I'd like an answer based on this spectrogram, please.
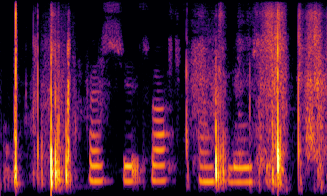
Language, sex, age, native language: Icelandic, male, 10, Icelandic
